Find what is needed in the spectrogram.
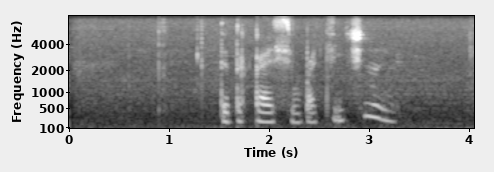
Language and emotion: Russian, positive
